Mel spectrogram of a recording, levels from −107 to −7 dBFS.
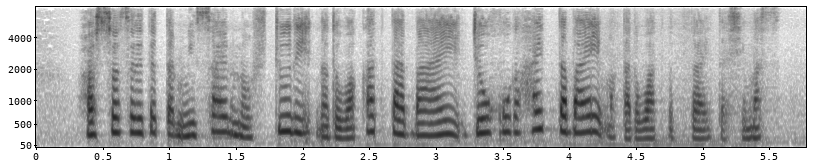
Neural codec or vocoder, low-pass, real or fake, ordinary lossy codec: codec, 16 kHz, 0.4 kbps, LongCat-Audio-Codec; none; fake; none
